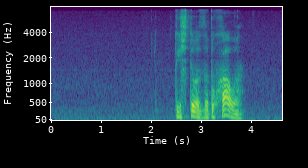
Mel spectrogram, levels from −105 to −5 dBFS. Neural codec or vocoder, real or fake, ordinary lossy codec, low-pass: none; real; none; 7.2 kHz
